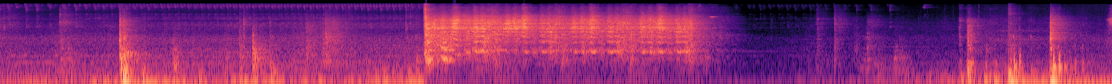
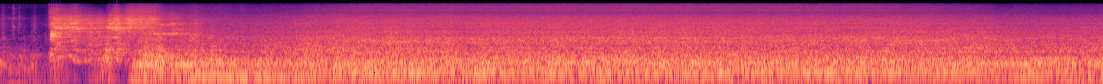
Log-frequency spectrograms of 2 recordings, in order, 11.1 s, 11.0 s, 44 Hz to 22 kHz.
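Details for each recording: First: 1975 Chevy K5 Blazer that sat 12-13 years, cranking with new plugs, wires and a new distributor: even starter churn but no start because there is no spark. Later traced to a distributor-to-cap wire that had fallen off its connector. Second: 1975 Chevy K5 Blazer that sat 12-13 years, first start: a brief crank, then the V8 fires at once into a steady, even rumble with no misfire. No spark was fixed by changing the distributor.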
